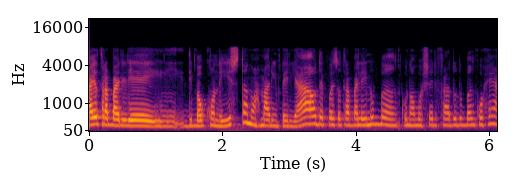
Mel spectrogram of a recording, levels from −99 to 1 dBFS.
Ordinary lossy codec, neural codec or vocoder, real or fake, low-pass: none; none; real; none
